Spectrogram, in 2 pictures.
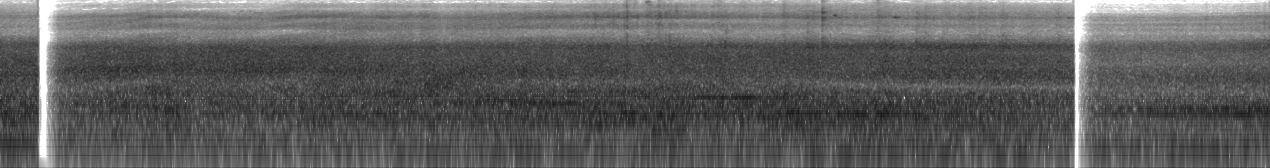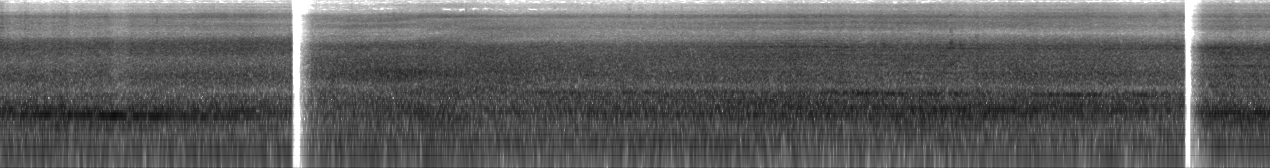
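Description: A Hino heavy truck roars past on a highway, a loud, sustained rush of engine and road noise with brief breaks between passes, no talking.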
